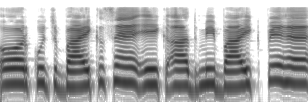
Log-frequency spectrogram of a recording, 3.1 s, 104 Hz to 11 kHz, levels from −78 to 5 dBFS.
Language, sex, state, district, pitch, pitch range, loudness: Hindi, female, Himachal Pradesh, Shimla, 235 Hz, 225-250 Hz, -14 LUFS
